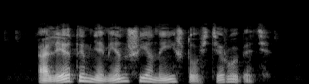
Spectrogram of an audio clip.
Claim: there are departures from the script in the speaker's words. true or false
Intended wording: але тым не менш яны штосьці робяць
false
